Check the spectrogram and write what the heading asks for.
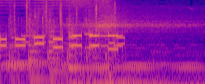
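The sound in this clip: A telephone number being dialed produces a quick run of short touch-tone beeps at varied pitches, followed by a steady low hum with no voices.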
